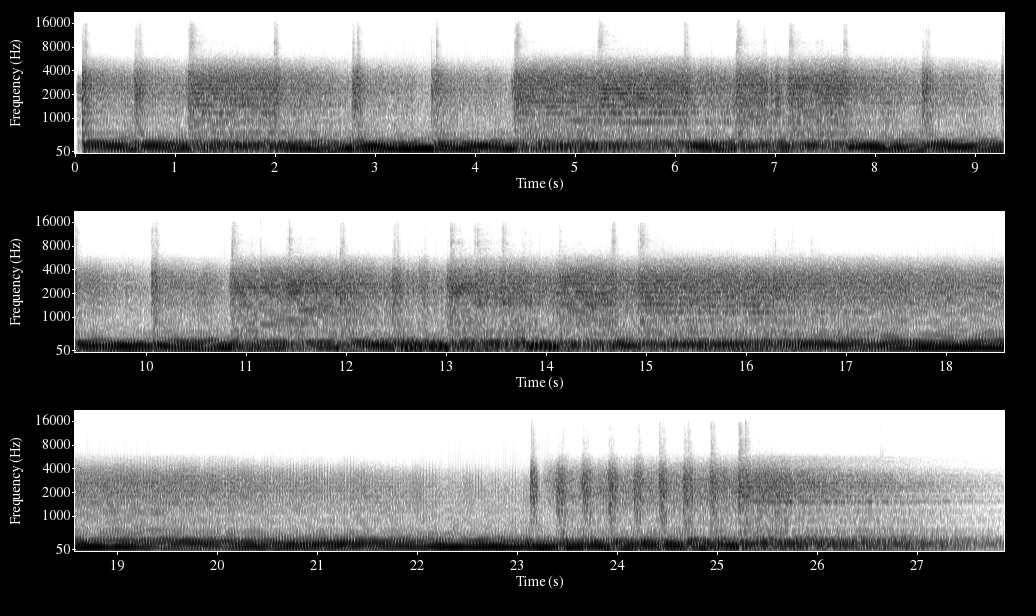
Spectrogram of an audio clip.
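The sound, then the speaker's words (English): A heavily overdriven electric guitar played through stacked LRC Little River custom pedals, with the halo and the LRC black hole on, plays loud, sustained chords and low riffs with a thick, saturated tone and a washy ambient tail, with sharp pick attacks throughout and no voices. “Did a little adjusting just to make it cut through while having the halo and the LRC black hole on.”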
